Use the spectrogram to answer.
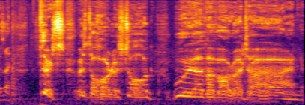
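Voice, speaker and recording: In a put-on character voice, a man speaks with a fairly low pitch and an intense tone. His pace is fairly slow. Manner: dramatically intense.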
